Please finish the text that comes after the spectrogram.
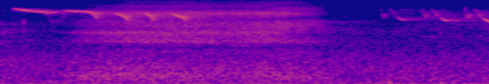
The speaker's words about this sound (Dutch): Nog eventjes in Frankrijk, in de bergen met vogeltjes, maar op de achtergrond ook de snelweg. Die hoor je hier ook.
